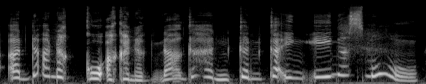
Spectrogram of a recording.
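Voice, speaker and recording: A woman playing a gentle, hesitant older mother in grief, with a husky voice, in a radio drama. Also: high voice, very animated, slow, no echo, full character voice. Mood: sorrowful, hesitant. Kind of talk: Ilocano radio drama acting.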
